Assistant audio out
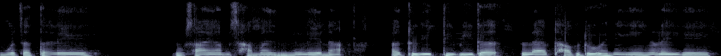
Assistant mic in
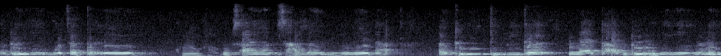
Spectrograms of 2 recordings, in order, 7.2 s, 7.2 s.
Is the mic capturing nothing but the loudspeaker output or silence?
No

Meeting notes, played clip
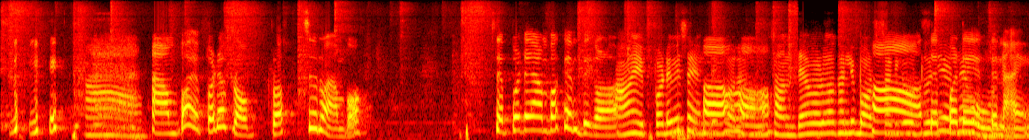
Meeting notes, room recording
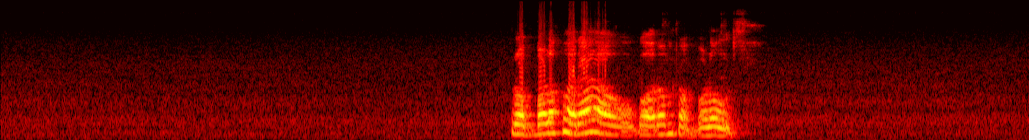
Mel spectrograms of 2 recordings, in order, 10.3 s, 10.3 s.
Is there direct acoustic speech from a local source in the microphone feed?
Yes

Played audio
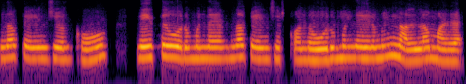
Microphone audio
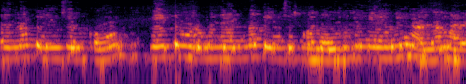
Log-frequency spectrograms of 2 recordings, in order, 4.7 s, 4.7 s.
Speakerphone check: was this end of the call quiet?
Yes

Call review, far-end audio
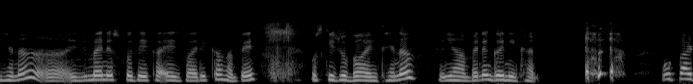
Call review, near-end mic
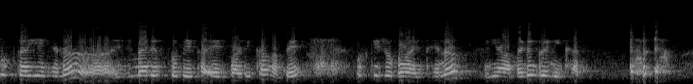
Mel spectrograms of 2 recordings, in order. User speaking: No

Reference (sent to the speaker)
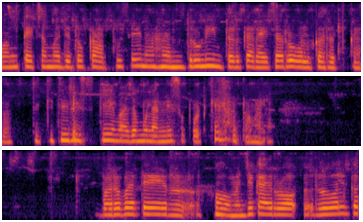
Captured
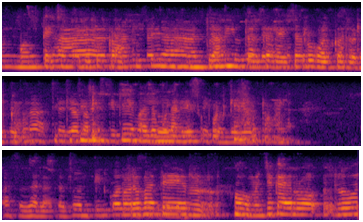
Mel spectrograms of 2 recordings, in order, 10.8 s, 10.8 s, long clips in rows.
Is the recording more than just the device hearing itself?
Yes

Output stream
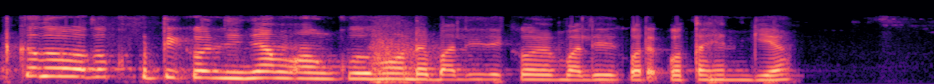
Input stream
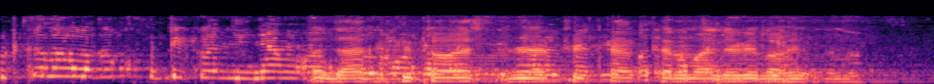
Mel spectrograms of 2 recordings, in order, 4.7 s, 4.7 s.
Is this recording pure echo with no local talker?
No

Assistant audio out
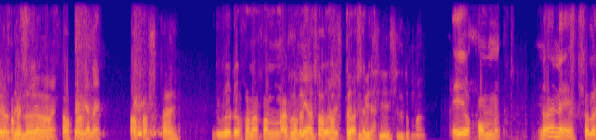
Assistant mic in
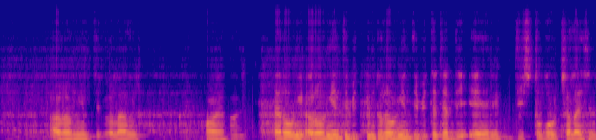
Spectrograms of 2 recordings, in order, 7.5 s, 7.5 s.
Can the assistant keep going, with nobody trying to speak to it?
No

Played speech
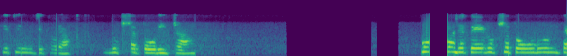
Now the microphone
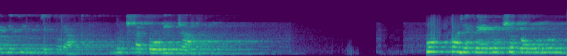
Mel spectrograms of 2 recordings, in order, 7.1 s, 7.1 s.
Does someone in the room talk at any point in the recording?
No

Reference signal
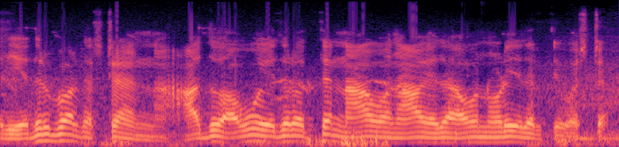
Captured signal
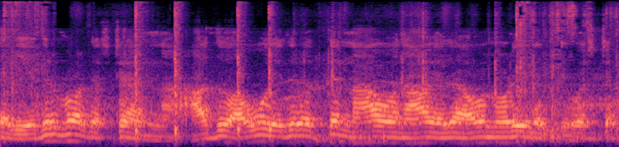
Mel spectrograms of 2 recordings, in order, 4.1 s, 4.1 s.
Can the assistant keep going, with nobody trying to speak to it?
Yes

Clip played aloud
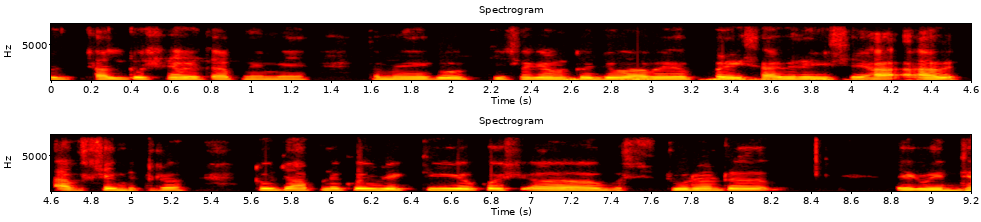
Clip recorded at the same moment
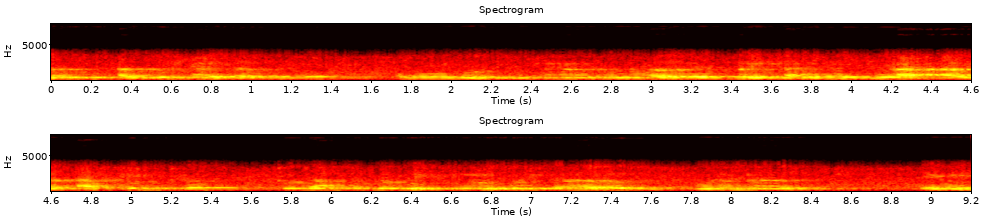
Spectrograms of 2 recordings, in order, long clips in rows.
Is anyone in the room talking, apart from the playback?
No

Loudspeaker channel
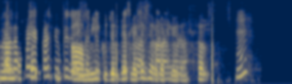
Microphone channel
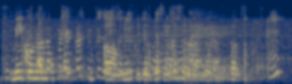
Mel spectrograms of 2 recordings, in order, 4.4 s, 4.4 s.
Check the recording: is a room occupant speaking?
Yes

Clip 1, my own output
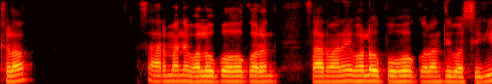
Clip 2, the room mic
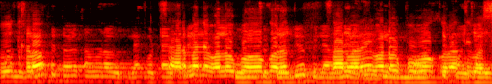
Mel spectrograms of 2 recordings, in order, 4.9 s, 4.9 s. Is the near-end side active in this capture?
Yes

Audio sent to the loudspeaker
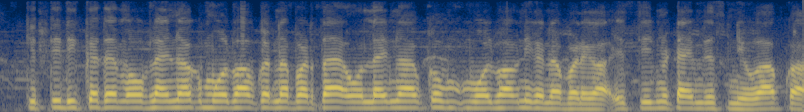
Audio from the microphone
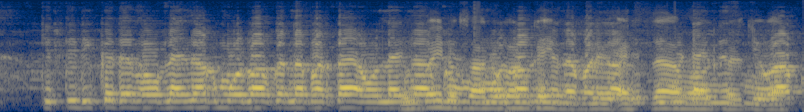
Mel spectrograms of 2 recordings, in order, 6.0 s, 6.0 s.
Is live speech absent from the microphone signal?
No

